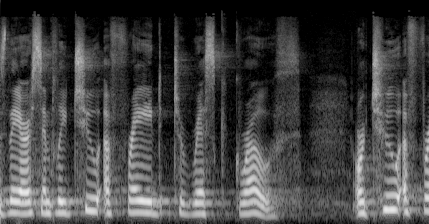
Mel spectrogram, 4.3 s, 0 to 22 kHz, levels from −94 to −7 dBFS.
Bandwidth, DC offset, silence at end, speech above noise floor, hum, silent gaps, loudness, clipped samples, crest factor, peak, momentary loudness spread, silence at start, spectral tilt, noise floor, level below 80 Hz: 16.5 kHz; under 0.1%; 0 s; 31 dB; none; none; -25 LUFS; under 0.1%; 18 dB; -6 dBFS; 9 LU; 0 s; -3.5 dB/octave; -55 dBFS; -76 dBFS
